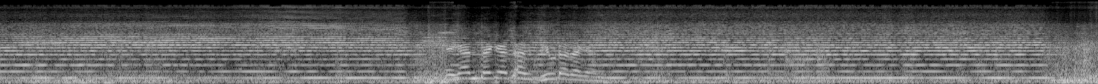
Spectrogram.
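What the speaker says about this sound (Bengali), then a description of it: "রাজশাহী বেজের কোচ অলরেডি আমাদের পাশে, গাড়িটা ধাক্কা দিতেছে" A train at Saidpur station rumbles steadily, with a loud horn blast about midway, heard up close from aboard as someone speaks briefly.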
